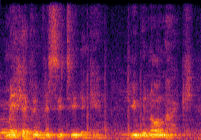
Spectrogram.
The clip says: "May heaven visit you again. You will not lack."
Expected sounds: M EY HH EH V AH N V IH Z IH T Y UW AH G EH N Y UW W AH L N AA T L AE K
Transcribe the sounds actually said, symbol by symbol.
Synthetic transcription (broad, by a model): M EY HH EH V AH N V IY S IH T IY AH G EH N Y UW W AH L N AA T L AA K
